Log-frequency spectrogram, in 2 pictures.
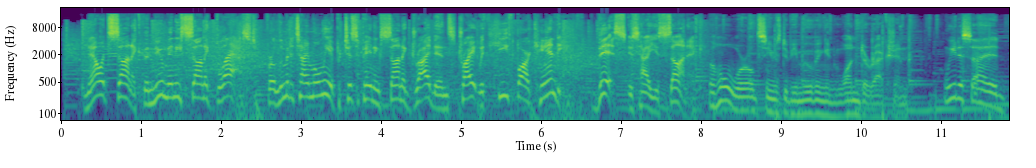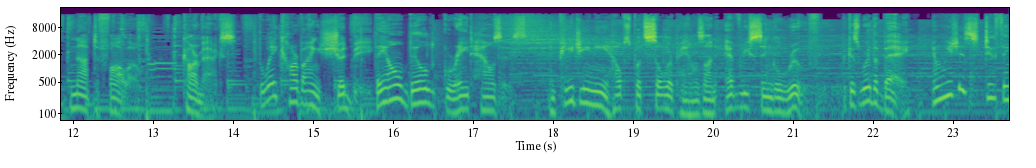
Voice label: commercial male

